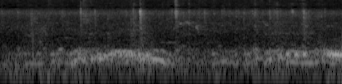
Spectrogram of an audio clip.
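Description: Pigeons kept for sale near New Garia railway station in Kolkata give soft, rolling coos, close and fairly quiet, a few overlapping throaty calls over a faint background hiss with no talking.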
